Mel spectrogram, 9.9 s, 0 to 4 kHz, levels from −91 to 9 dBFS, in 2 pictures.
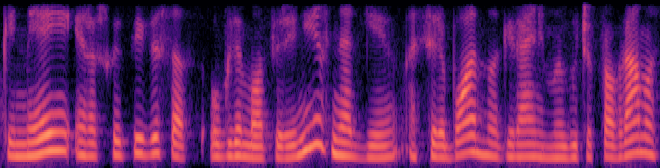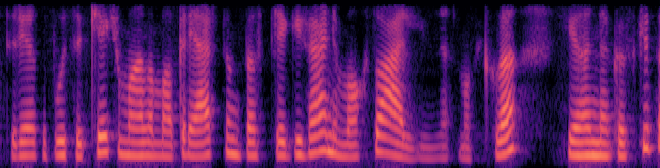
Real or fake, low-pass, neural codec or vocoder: fake; 3.6 kHz; codec, 16 kHz, about 1 kbps, DyCAST, with the encoder's durations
